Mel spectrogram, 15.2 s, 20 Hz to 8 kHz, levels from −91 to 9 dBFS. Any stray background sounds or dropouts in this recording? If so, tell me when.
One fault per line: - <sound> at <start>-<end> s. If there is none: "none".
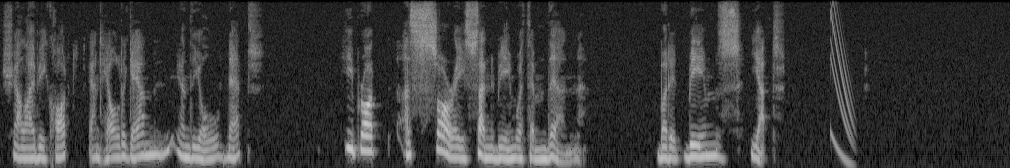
- chirp at 12.5-12.9 s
